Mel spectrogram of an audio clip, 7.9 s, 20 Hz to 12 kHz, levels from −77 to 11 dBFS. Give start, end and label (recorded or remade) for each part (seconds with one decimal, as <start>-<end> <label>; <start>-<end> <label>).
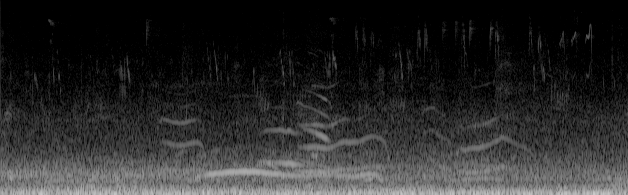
0.0-7.9 recorded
